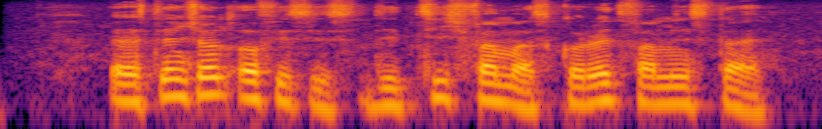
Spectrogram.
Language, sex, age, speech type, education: Nigerian Pidgin, male, 30-45, spontaneous, tertiary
